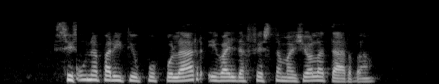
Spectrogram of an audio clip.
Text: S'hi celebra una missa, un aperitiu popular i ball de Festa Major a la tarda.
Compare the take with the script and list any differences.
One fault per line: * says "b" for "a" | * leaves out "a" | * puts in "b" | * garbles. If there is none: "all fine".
* leaves out "celebra una missa"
